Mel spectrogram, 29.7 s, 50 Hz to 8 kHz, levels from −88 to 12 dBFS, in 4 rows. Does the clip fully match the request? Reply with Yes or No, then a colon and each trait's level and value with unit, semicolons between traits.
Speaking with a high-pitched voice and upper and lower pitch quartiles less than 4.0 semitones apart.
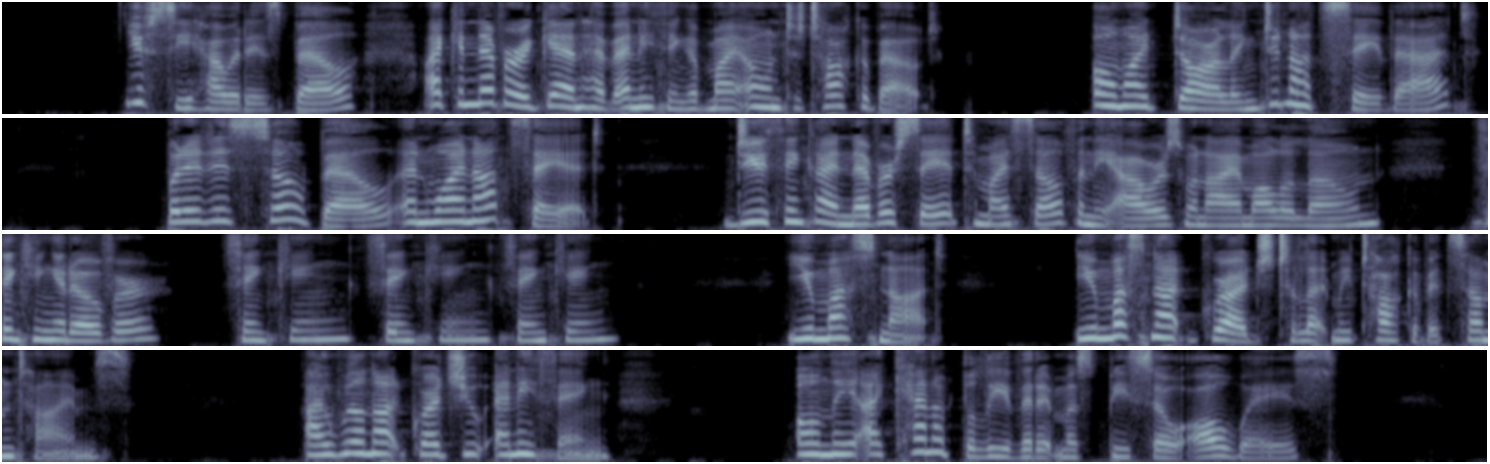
No: high, 235 Hz; average, 4.8 semitones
